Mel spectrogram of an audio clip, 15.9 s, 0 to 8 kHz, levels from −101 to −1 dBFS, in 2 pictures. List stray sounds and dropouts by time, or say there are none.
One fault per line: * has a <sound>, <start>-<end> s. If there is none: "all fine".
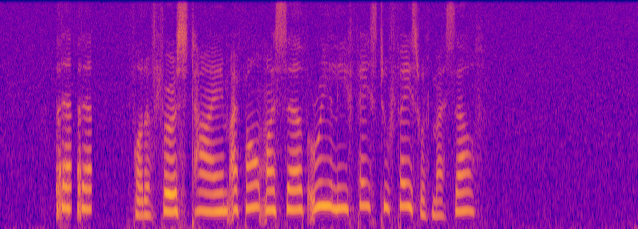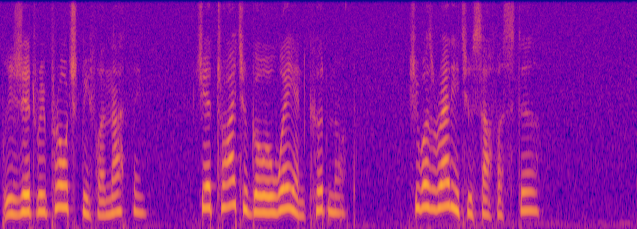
* has a laugh, 0.7-1.2 s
